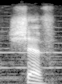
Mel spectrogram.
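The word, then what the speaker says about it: Cheve: Chev. That's how it's pronounced.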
